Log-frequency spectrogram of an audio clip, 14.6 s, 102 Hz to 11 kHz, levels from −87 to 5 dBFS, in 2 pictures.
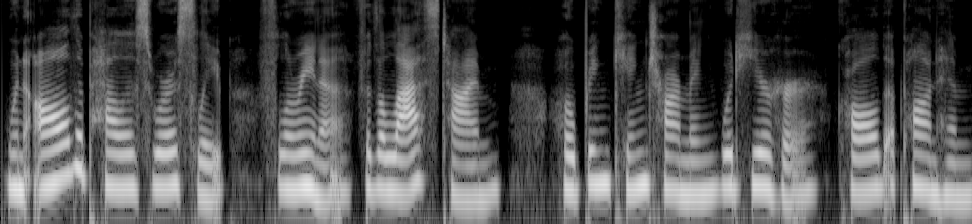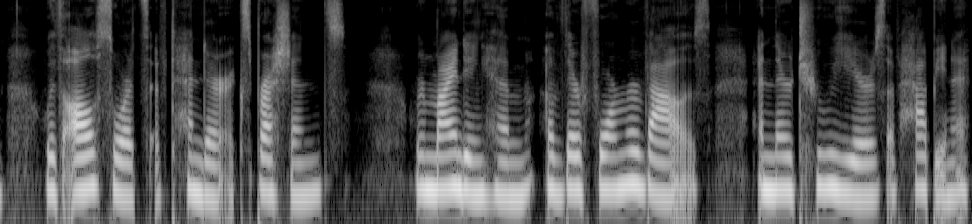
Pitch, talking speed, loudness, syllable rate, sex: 205 Hz, 155 wpm, -18 LUFS, 4.5 syllables/s, female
